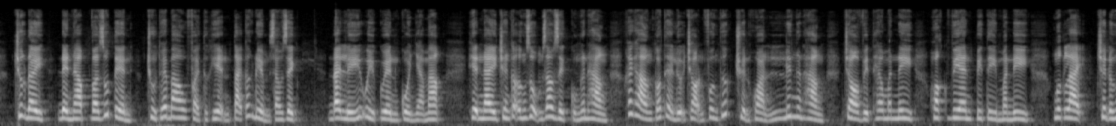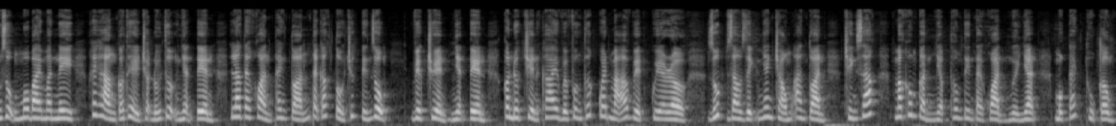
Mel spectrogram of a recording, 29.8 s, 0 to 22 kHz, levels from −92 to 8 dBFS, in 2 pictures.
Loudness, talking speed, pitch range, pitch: -20 LUFS, 240 wpm, 220-275 Hz, 245 Hz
